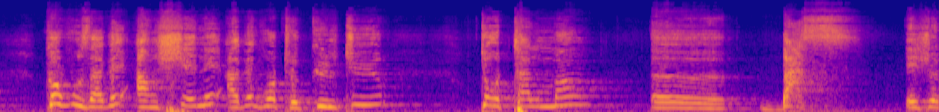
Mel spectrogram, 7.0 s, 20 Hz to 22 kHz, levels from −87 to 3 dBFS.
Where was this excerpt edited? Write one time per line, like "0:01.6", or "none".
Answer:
none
